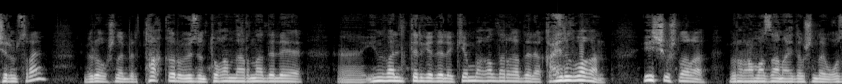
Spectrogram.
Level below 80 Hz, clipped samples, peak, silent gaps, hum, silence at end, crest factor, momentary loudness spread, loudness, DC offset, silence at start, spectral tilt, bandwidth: -52 dBFS; under 0.1%; 0 dBFS; none; none; 0 s; 14 dB; 10 LU; -15 LUFS; under 0.1%; 0 s; -7 dB/octave; 11.5 kHz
